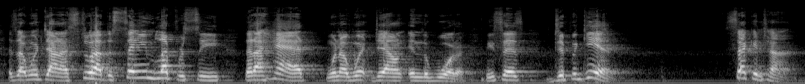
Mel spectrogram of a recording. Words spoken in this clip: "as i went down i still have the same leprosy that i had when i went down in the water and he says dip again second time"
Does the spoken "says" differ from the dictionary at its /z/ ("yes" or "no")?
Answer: no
